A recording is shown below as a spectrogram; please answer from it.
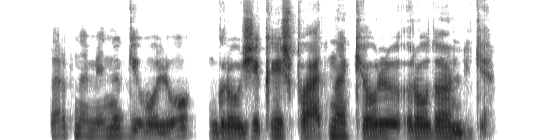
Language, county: Lithuanian, Kaunas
